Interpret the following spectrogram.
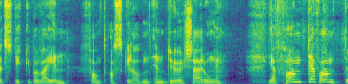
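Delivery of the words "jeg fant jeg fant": high, loud, excited cry of a find; excited call. Acted. Askeladden calling his find to his brothers, high excited shout. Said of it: "ropte han".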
